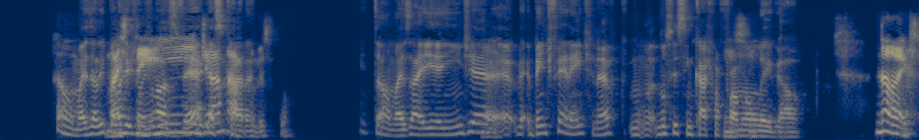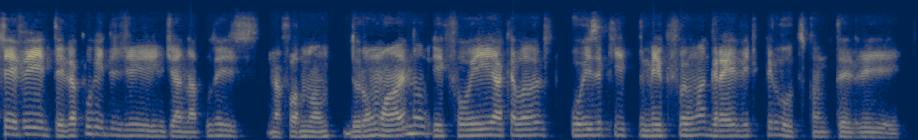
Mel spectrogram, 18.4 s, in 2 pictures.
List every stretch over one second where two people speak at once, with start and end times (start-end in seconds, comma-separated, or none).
1.0-2.6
